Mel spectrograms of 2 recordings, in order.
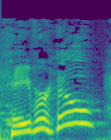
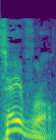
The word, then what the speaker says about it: Haverhill: It's spelled Haverhill? – Yes, but no one says that. It's Haverhill.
